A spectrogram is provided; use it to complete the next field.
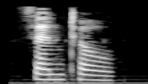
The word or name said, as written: cento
